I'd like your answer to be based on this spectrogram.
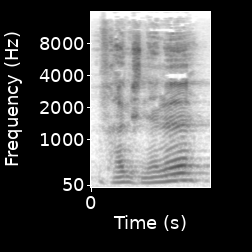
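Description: The name is said in a flat, offhand tone. The caller gets an indifferent, unmotivated greeting. The speaker calls it wrong. "Also nicht einfach so sagen"

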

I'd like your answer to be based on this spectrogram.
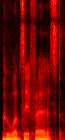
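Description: It sounds very creepy.

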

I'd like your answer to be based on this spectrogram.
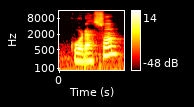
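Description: It is said with a Latin American accent.

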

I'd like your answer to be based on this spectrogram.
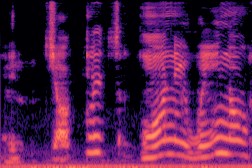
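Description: It is said in a Chicano accent.

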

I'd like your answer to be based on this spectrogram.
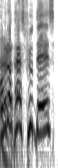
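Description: It is read in an imitated Chinese accent.

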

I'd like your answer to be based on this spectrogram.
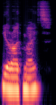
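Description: It is said in a Birmingham accent.

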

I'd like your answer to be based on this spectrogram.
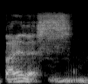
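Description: The name is said with a Spanish pronunciation. The speaker calls it right. "pronounce my name the way I think it's supposed to"

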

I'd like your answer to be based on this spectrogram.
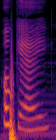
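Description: It is said with mild, surprised approval. It is better than expected. "思ったよりまあまあいい味だったとき"

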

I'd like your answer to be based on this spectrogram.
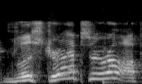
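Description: It is said like a showy stage announcer. "like a Las Vegas entertainer"

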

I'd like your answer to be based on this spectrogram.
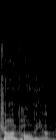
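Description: The name is said with American pronunciation. The speaker calls it right. "very American pronunciation of the name"

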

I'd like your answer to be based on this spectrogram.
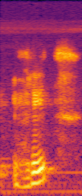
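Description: The first sound is said the West Flemish way. This is how the speaker's own family says it. "So my parents and I would say Grit"

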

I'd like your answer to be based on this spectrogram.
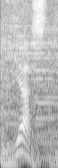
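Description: The word starts with a Y sound. "he says just instead of"

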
